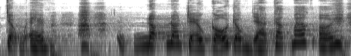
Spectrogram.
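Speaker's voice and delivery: high, frantic cry for help; panicked screaming. A narrator's reading. A wife crying out to neighbours for help, panicked. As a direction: scream for help as if a husband hanged himself. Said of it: "Bà ta vừa chạy vừa la hét".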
